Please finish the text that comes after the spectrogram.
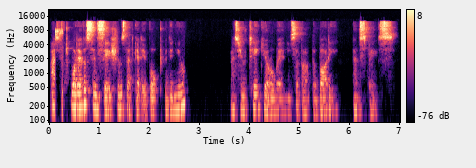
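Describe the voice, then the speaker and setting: Female meditation guide, low-pitched and breathy-husky, gentle delivery with spacious pauses. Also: steady tone, low-quality recording. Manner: gentle, unhurried phrases with long pauses. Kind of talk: guided meditation, slow soothing instruction.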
